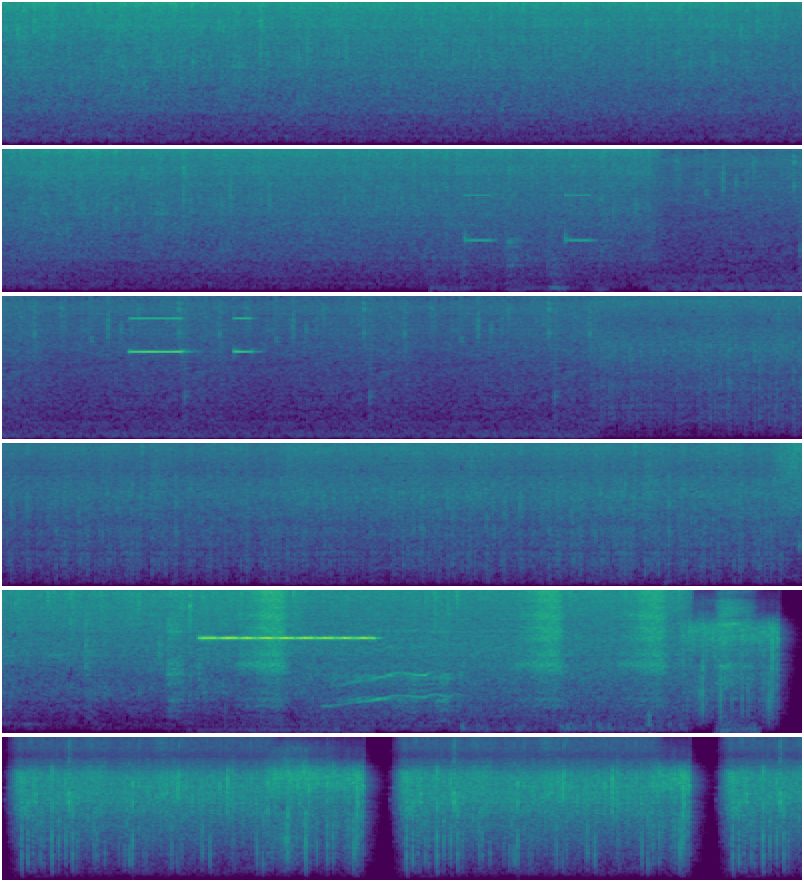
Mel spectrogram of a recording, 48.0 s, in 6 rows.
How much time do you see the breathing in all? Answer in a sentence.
The breathing can be heard for 6 seconds in total.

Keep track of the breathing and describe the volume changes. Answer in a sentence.
The loudness of the breathing stays about the same.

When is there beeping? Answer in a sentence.
The beeping can be heard from 12.3 to 14.1 s, from 17.2 to 18.6 s and from 34.0 to 35.5 s.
